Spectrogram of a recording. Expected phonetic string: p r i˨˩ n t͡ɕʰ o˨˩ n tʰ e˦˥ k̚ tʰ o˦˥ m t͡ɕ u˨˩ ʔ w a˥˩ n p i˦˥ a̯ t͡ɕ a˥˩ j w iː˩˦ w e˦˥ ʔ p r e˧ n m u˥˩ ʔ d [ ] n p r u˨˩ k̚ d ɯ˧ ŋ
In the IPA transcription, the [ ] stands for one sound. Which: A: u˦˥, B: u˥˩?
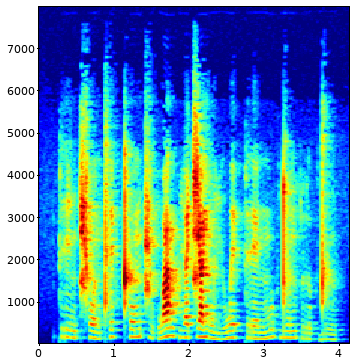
A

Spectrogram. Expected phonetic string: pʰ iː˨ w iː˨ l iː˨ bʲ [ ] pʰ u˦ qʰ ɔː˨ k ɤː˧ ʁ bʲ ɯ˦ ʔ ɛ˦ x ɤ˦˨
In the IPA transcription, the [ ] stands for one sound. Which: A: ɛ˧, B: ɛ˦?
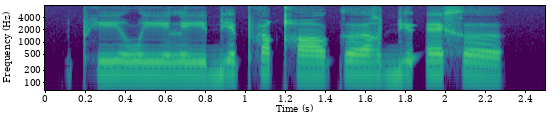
B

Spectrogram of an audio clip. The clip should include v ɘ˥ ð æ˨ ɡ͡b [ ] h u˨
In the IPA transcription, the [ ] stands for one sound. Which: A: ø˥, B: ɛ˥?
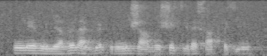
A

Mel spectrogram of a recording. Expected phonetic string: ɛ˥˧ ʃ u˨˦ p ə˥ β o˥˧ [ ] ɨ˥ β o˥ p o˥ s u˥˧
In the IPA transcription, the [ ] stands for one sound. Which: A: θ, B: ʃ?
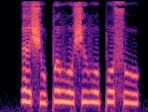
B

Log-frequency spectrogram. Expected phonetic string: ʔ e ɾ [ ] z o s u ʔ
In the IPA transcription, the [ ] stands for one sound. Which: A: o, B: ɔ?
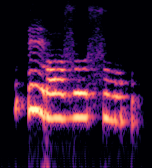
B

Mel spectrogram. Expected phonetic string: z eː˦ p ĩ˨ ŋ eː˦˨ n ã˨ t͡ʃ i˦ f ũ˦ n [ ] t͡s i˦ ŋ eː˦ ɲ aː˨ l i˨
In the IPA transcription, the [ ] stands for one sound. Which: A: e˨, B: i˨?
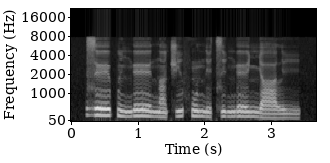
B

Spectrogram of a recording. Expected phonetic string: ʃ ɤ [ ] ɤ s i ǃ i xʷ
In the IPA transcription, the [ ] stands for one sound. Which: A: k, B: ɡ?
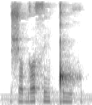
B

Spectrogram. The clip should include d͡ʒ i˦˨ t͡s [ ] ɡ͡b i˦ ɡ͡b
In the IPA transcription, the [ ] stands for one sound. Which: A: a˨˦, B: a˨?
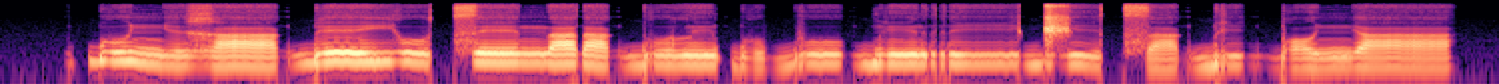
B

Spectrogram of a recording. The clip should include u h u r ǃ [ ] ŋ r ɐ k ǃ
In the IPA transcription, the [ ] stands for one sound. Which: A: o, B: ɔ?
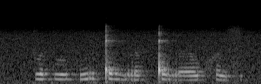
A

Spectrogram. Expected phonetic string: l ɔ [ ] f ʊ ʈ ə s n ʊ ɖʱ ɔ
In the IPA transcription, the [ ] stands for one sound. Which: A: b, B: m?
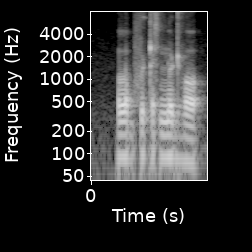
A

